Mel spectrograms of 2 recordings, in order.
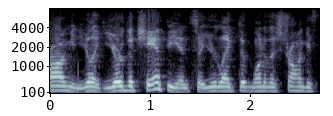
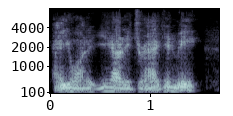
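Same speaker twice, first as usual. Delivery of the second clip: deep, darker put-on persona voice; 4 semitones lower than usual. Retelling lines of a kobold character from a game: darker, deeper voice. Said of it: "I talked with a darker, a deeper voice".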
